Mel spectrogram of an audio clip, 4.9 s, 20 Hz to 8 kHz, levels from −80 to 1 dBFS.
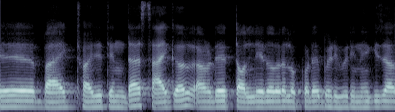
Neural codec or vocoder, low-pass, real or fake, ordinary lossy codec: codec, 16 kHz, 0.9 kbps, LongCat-Audio-Codec; none; fake; none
